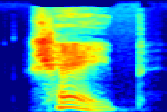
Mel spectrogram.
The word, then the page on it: shape: ʃeɪp; шэйп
